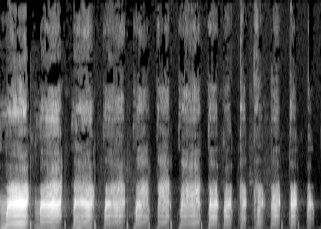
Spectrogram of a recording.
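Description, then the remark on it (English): A person imitates a duck, letting out a rapid string of about fifteen nasal quacks that start drawn-out and speed up into short, choppy bursts, loud. “I'm turning into a duck. Why? Because I don't like what's happening, so I'm just pretending that I'm a duck.”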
